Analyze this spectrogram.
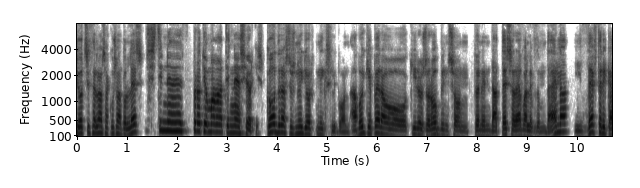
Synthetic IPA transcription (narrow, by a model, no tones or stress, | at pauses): o̞t̪i̥siθe̞lonɐsɐkusonɐt̪o̞le̞sst̪inpɾo̞t̪io̞mɐðɐt̪izneɐsijo̞ɾcisko̞nd̪ɾɐst̪uznjuʝo̞ɾknikslipo̞nɐpocice̞pe̞ɾɐociɾio̞sɾo̞binso̞nt̪o̞e̞ne̞nind̪ɐt̪e̞se̞ɾɐe̞vɐlevðo̞mind̪ɐe̞nɐiðe̞ft̪e̞ɾikɐ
